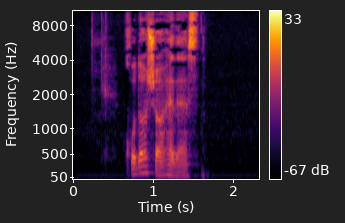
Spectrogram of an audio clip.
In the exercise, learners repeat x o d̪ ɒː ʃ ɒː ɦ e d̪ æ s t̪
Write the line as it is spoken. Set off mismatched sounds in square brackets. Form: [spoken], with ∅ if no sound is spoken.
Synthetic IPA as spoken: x o d̪ ɒː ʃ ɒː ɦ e d̪ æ s t̪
